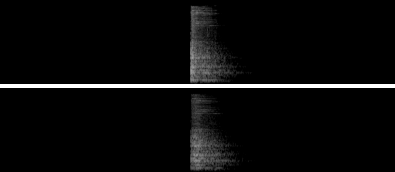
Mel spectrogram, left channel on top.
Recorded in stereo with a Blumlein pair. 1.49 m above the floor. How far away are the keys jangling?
About 1.4 m.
